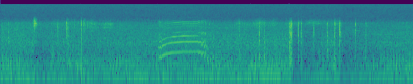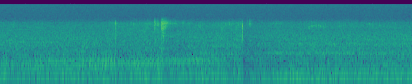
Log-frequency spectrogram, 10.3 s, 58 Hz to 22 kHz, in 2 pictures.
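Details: Domestic cat in old 2012 footage giving one clear, arched meow, rising then falling with rich overtones, followed by scattered clicks, taps and thumps over a steady low hum.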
